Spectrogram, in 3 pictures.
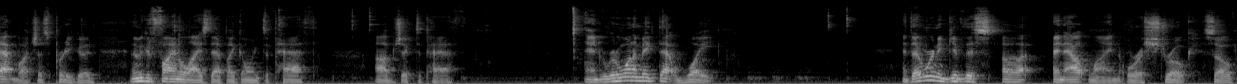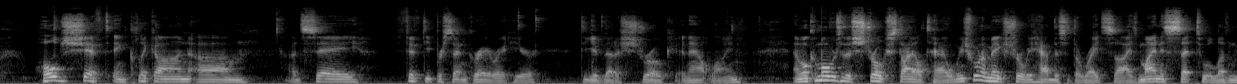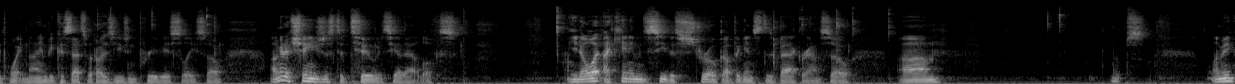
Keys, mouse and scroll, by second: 3.0 click, 3.7 click, 8.7 click, 17.9 shift+click, 21.4 click, 26.0 click, 26.5 click, 28.3 2, 28.5 Return, 31.5-31.9 ctrl+scroll up 2, 32.8 ctrl+scroll down 2, 33.4 ctrl+1, 33.6 ctrl+click, 34.0 ctrl+scroll up 1, 35.5-35.9 scroll up 1, 36.2 F1.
